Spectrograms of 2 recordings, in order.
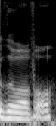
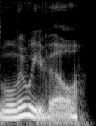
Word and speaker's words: Louisville: And actually, even on my flight to Louisville, someone was like, yeah, everyone thinks it's Louisville, but it's Louisville. Like, you really got to swallow that first syllable.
